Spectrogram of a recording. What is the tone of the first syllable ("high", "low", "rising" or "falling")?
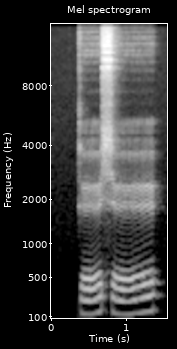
rising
